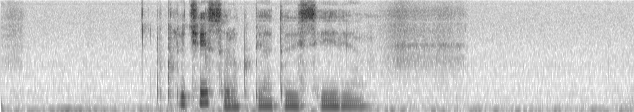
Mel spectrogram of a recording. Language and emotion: Russian, sad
